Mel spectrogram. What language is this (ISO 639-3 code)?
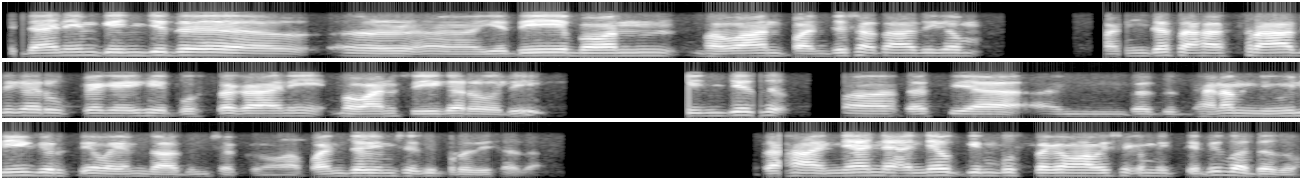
san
